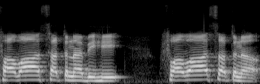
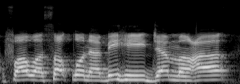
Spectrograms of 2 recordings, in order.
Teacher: اس کے بعد اب اگر آپ کہیں واو کو بڑھا دیتے ہیں جیسے فَوَاسَطْنَ بِهِ، فَوَاسَطْنَ، فَوَسَطْنَ بِهِ جَمْعًا، ٹھیک ہے، آپ نے واو کو بڑھا دیا فَوَاسَطْنَ، تو اس سے معنی تبدیل ہو جاتا ہے، اور یہ لحن جلی کی ایک صورت ہے۔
